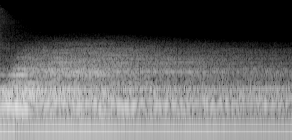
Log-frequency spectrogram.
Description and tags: high gong
A higher-register gong strike sample, recorded in the field and later edited and processed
